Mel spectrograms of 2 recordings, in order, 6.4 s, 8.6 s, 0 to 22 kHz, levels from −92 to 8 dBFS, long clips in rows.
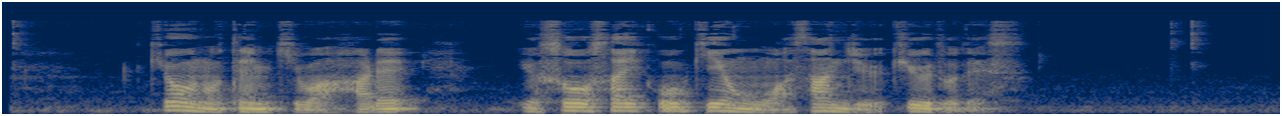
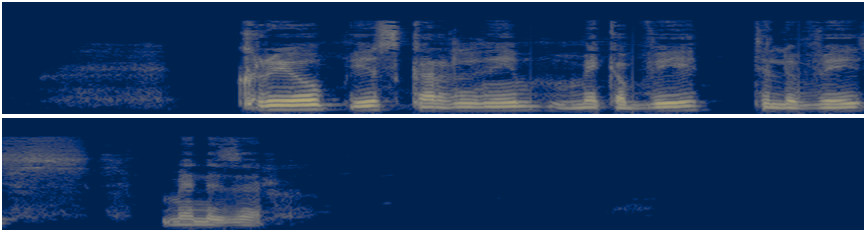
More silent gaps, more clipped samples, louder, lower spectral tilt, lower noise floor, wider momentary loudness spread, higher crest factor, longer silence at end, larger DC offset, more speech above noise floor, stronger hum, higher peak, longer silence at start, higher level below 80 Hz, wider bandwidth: neither; neither; first, -24 LUFS vs -31 LUFS; first, -6.5 dB/octave vs -4.5 dB/octave; second, -59 dBFS vs under -90 dBFS; second, 10 LU vs 18 LU; about the same, 18 dB vs 20 dB; second, 1.35 s vs 3 s; neither; second, 35 dB vs over 60 dB; neither; first, -6 dBFS vs -14 dBFS; second, 0.05 s vs 1.2 s; first, -50 dBFS vs -84 dBFS; about the same, 11.5 kHz vs 11.5 kHz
